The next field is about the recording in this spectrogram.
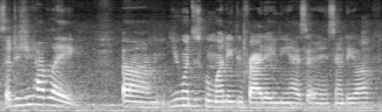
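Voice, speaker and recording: Speaking very fast in an American accent, a woman has a fairly low pitch and ordinary pitch variation. Audible room echo surrounds her voice. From Detroit, Michigan, US. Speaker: university student. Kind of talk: casual interview chat.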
